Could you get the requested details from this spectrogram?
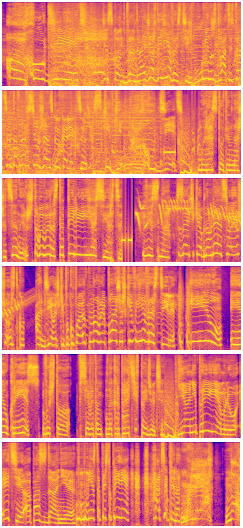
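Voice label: Russian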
